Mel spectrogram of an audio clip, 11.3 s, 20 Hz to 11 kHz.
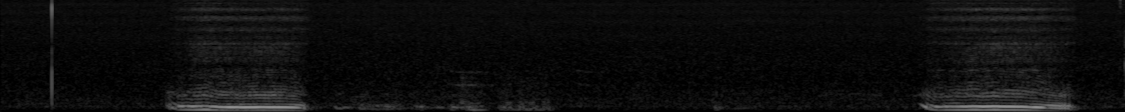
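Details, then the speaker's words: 2-year-old bulldog (flat-faced) snoring during a nap: two loud, deep, vibrating snores about seven seconds apart with softer snuffling breaths between. "I've been snoring. Just woke up. Go back to sleep then."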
